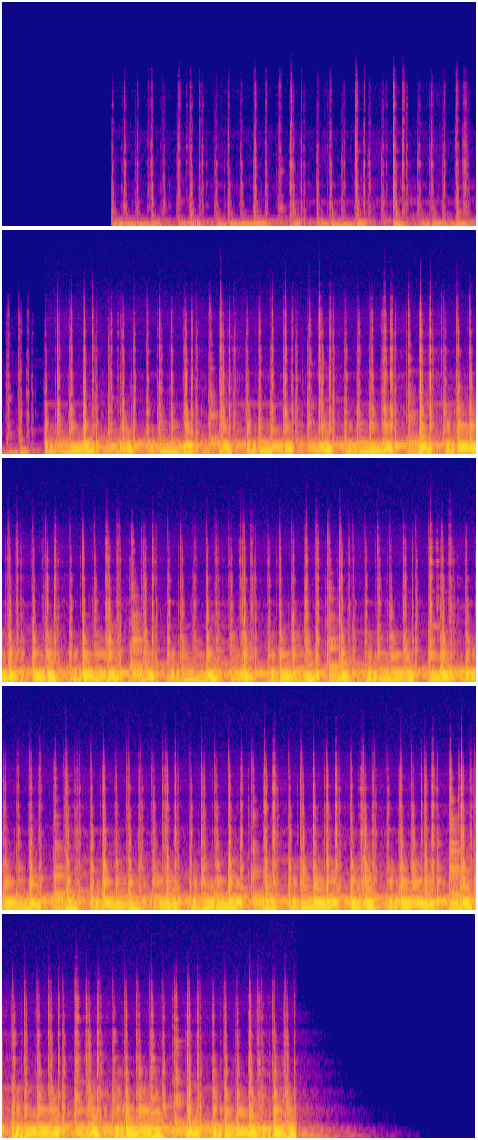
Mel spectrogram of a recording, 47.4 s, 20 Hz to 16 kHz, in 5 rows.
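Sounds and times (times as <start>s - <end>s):
bass line: 10.4s - 44.6s.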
